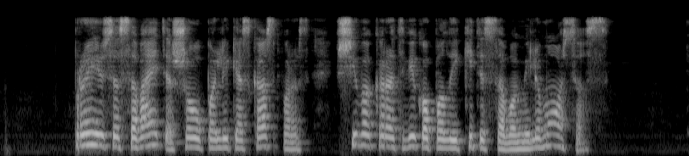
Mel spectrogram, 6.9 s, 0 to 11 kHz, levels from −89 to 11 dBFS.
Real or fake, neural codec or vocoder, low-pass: real; none; 7.2 kHz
